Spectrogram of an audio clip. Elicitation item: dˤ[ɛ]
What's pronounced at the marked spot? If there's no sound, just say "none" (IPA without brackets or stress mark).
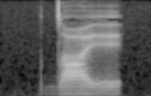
e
